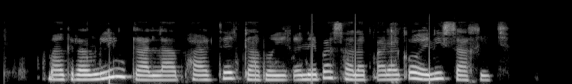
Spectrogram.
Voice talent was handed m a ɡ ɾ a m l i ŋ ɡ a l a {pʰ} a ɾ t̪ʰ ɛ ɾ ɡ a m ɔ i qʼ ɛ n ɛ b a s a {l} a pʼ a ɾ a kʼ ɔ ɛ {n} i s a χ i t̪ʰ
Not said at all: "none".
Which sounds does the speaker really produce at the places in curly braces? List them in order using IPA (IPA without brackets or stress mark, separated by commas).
pʰ, l, n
